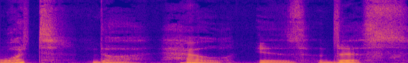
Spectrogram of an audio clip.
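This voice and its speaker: This is a put-on character voice. Its intonation is monotone and flat. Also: man, fairly low pitch for a man. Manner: cold, menacing.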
